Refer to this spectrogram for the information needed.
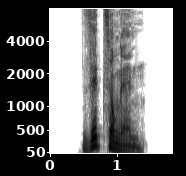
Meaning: plural of Sitzung
- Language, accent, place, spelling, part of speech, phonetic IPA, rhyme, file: German, Germany, Berlin, Sitzungen, noun, [ˈzɪt͡sʊŋən], -ɪt͡sʊŋən, De-Sitzungen.ogg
